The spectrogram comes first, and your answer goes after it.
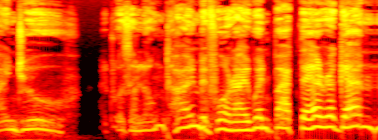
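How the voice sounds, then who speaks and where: Pitched fairly high, this put-on character voice comes out raspy. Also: moderate pace. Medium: read story. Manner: grave, measured storyteller.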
